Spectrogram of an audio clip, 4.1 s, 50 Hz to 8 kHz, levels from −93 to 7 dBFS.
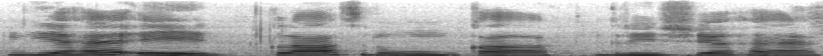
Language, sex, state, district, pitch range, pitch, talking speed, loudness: Hindi, female, Punjab, Fazilka, 235-265 Hz, 250 Hz, 85 wpm, -15 LUFS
